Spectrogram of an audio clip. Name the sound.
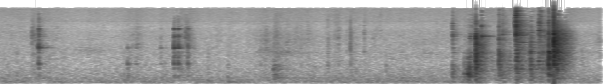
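cutter cutting bread slice into heart shape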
